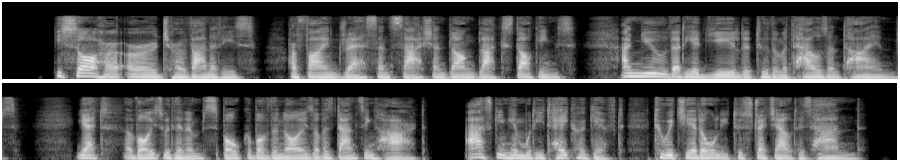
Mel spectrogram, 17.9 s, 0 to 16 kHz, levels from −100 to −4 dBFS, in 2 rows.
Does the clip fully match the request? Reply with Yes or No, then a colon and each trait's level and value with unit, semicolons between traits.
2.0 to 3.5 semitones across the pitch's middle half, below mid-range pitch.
Yes: average, 3.1 semitones; low, 105 Hz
